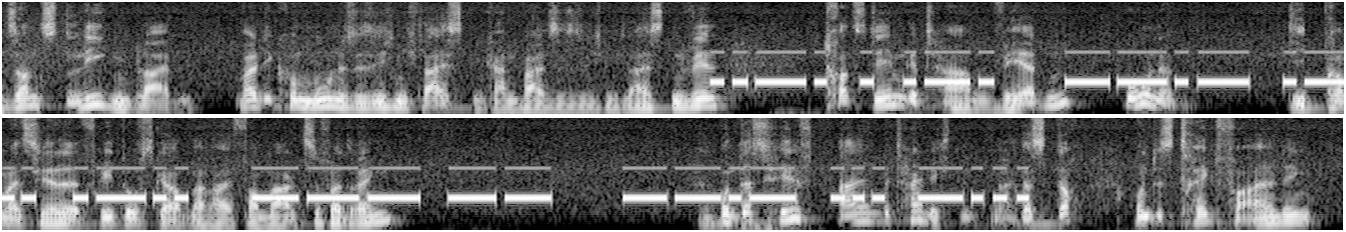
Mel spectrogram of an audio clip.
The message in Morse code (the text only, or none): FER QRL OM QSB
